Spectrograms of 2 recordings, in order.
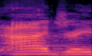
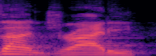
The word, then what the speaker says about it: Andrade: Susie it's uh nah I keep saying Andre his name is Andrade but Demetrius Andre you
